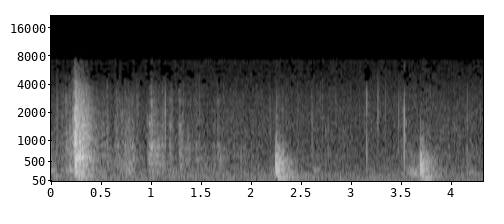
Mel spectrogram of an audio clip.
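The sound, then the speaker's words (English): A door swings shut with a solid thud, followed a couple of seconds later by two softer knocks on the door and a faint click, otherwise quiet. “Close the door.”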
